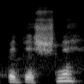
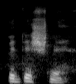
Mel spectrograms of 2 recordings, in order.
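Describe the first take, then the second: First: The tone pattern is reversed, ending on high. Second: The first two syllables are high, the last low. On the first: I'm telling him or her. "If you flip it around and say bidishne" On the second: I'm petting it. "this word has two I's with a high tone. The last one doesn't"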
